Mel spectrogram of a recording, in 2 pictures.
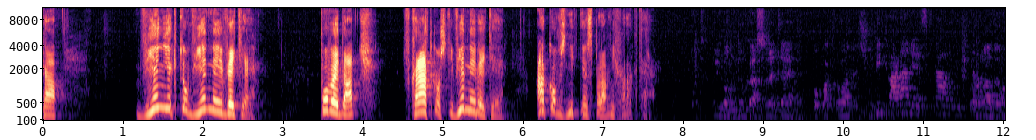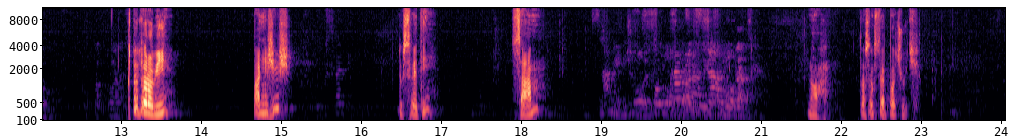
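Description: A middle-aged man speaks calmly into a headset microphone, with pauses, in a room with some echo.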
